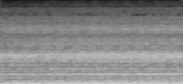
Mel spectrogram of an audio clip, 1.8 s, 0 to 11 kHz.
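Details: White 4-180 diesel tractor started after the transmission lube pump repair: steady, even low rumble at idle with no knocks, misses or rattles. The transmission light goes out.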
